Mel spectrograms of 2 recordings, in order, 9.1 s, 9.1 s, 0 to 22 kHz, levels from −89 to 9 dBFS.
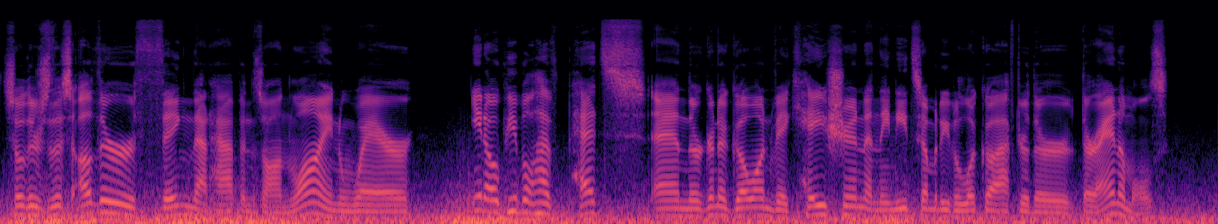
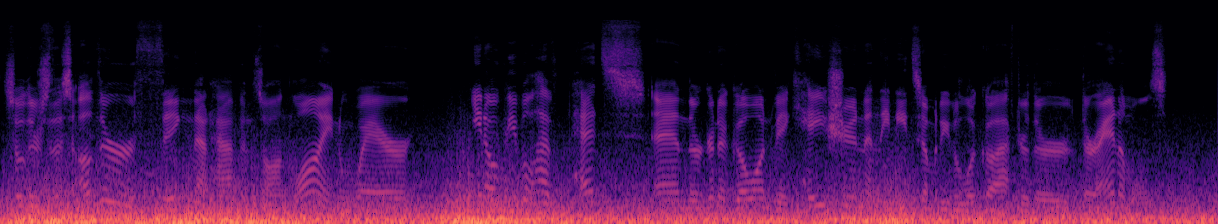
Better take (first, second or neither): first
